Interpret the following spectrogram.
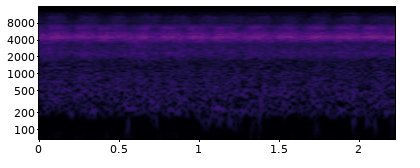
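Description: Insects chirring steadily in a high, continuous band, with no break through the pause in talk.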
